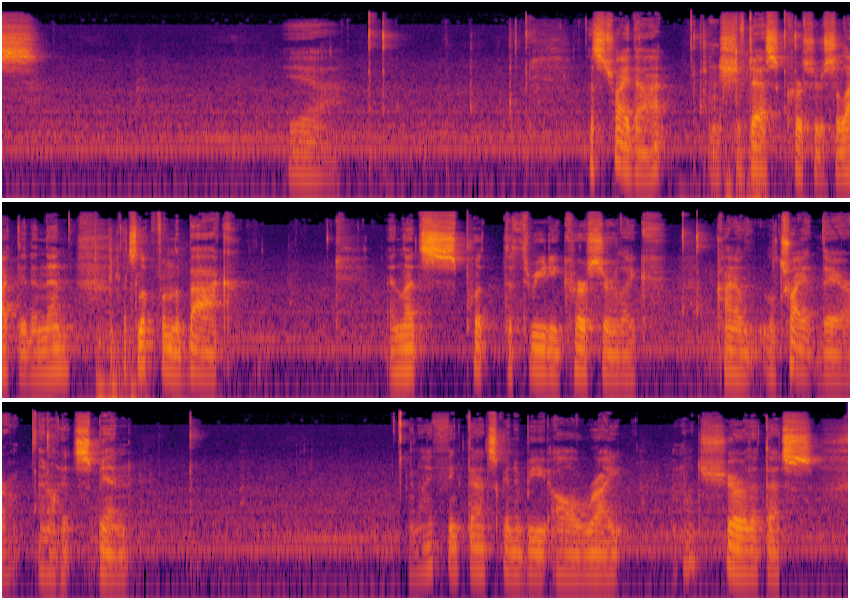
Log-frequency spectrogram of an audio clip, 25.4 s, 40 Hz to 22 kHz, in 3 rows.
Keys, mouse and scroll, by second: 4.7-6.0 middle drag, 7.4 shift+s, 15.3-17.0 right drag, 17.3-18.8 drag, 18.8-20.8 middle drag, 21.2 middle click.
